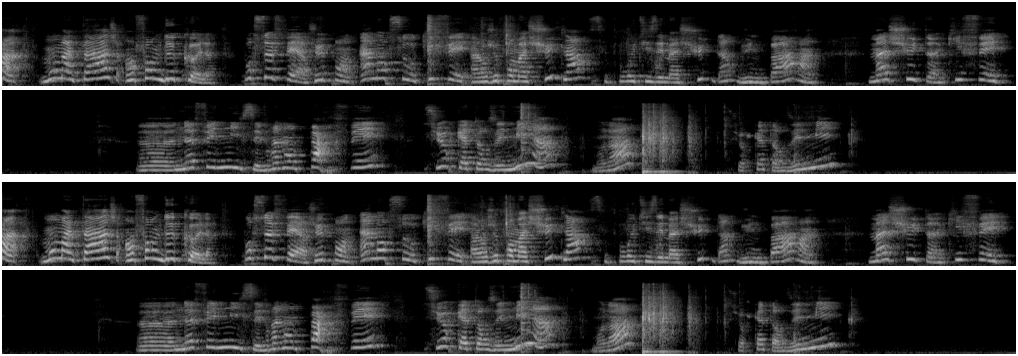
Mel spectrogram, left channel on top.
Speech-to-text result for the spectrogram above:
mon matage en forme de colle. Pour ce faire, je vais prendre un morceau qui fait... Alors, je prends ma chute, là. C'est pour utiliser ma chute, hein, d'une part. Ma chute qui fait... 9,5, c'est vraiment parfait. Sur 14,5, hein. Voilà. Sur 14,5.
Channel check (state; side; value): normal; both; correlation 0.19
